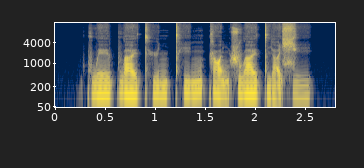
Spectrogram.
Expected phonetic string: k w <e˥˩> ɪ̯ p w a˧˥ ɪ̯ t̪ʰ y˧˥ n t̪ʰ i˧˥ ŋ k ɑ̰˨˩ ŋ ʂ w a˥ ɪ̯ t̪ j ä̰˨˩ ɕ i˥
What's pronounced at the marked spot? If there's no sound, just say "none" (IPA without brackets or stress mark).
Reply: e˧˥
